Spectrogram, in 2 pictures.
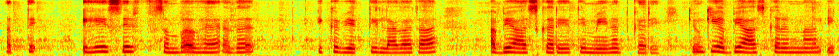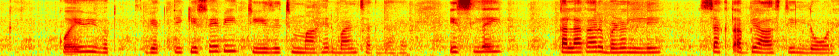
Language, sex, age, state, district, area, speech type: Punjabi, female, 18-30, Punjab, Rupnagar, rural, spontaneous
